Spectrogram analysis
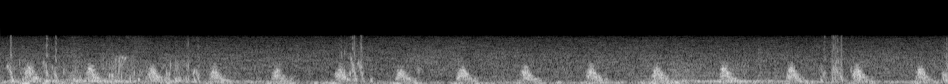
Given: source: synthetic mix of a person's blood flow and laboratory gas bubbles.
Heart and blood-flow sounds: Doppler ultrasound of blood flow; subclavian vein
0.03-0.31 s: bubbles
0.42-0.87 s: bubbles
1.01-1.51 s: bubbles
1.60-2.02 s: bubbles
3.37-3.76 s: bubbles
8.14-8.64 s: bubbles
9.39-9.49 s: bubbles
From the record:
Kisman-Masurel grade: 222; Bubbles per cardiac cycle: several, 3 to 8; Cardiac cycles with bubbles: 10 to 50%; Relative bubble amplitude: moderate (0.250 to 0.450); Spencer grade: 2 (many but less than half of the cardiac periods contain bubble signals, singularly or in groups); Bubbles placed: anywhere in the cardiac cycle

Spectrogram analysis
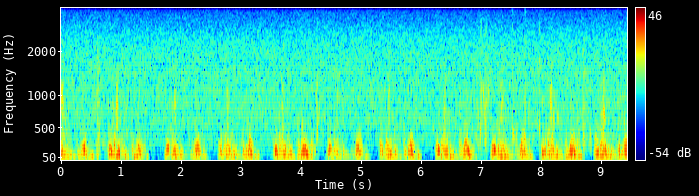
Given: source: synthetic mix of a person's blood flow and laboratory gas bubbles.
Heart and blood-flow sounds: Doppler ultrasound of blood flow; precordium
3.99-4.07 s: bubbles
4.15-4.35 s: bubbles
6.76-6.82 s: bubbles
6.96-7.17 s: bubbles
7.49-7.62 s: bubbles
7.72-7.78 s: bubbles
7.94-8.31 s: bubbles
8.57-8.65 s: bubbles
8.78-8.88 s: bubbles
8.97-9.12 s: bubbles
From the record:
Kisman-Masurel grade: 222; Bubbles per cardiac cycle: several, 3 to 8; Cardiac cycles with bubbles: 10 to 50%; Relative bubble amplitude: moderate (0.250 to 0.450); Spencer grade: 2 (many but less than half of the cardiac periods contain bubble signals, singularly or in groups); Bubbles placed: anywhere in the cardiac cycle

